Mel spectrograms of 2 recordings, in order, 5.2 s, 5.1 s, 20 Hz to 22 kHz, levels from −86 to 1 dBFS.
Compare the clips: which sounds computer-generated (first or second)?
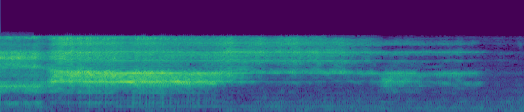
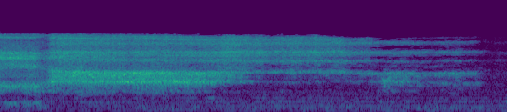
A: first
